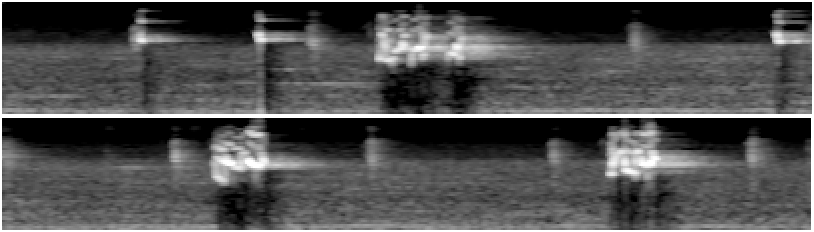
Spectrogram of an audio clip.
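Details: Thin chirps open, then three loud grating squawk bursts from a fighter lovebird follow about two seconds apart, over a soft low hum.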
